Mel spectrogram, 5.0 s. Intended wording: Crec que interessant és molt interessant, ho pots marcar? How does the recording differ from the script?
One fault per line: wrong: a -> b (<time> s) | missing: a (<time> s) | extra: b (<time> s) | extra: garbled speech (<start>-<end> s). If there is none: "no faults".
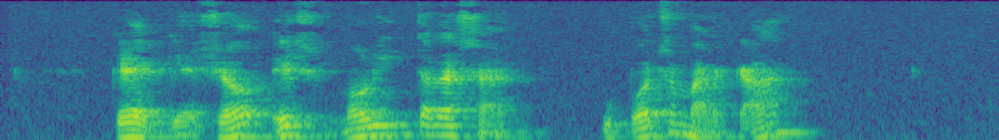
wrong: interessant -> això (0.9 s)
